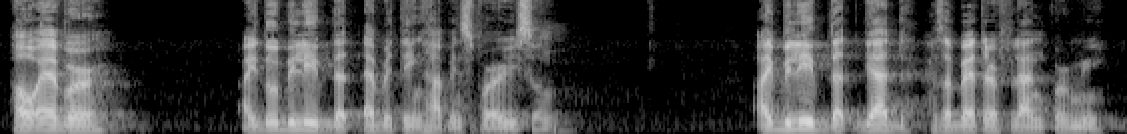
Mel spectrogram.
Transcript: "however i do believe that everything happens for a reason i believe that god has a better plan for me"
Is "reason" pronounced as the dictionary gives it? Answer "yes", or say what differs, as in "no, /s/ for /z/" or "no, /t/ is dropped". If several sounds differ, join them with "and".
no, /s/ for /z/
